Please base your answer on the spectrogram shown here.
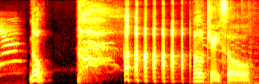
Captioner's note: laughter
